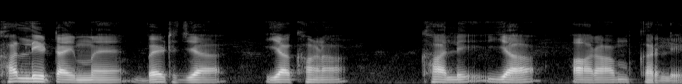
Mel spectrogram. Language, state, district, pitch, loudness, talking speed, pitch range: Haryanvi, Haryana, Rohtak, 110 Hz, -17 LUFS, 115 wpm, 105-115 Hz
